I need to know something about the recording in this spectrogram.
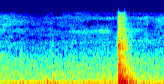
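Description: SEAT Arona tailgate being shut: one loud thud about one and a half seconds in, over a low steady background.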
